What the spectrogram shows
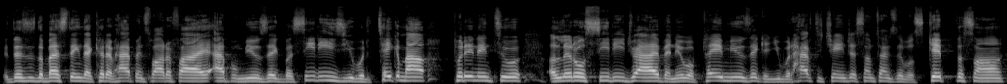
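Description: A young man preaching a youth sermon, lively and playful, calling on the audience to answer back. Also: a little high, fairly quick, hardly any pauses. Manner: animated, playful, calls for audience response. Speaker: youth pastor.

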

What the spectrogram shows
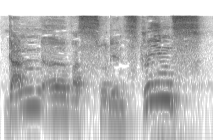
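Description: A man in his thirties vlogs and streams from a small home room lit by LED strips, rambling casually with a digressive, chatty style and poking fun at himself. His high-sitting voice swoops wildly in pitch, he speaks slowly, and a cold leaves him sounding a little stuffy.

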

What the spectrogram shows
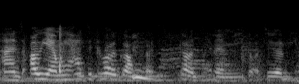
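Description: A woman's voice: medium pitch, very fast, crowd noise, poor audio. Give me a teasing young woman chatting to a camcorder on a video shoot. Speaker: pop singer on a video shoot. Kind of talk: casual behind-the-scenes chat.

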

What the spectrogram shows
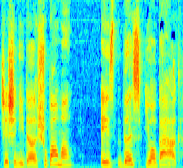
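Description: Woman teaching English in a clear, measured voice. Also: fairly high pitch, animated. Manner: clear, measured explanation, slowing down for English examples. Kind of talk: recorded English lesson for Chinese learners.

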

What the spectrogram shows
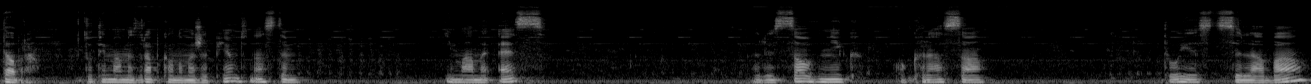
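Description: A man calmly reading out letters and words one by one as he scratches off lottery cards, indoors by an open window. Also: fairly low pitch, very slow, long pauses. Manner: reads out letters and words one by one in a calm, steady drone. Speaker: scratch-card vlogger. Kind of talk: casual scratch-off commentary. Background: faint noise through an open window.

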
